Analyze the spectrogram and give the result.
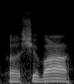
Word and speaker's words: Shabbat: So when you look at the word rest here, it is Sabbath, pronounced Shabbat, and which is in the original Hebrew.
